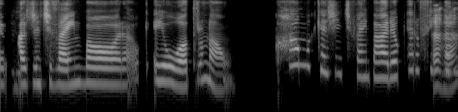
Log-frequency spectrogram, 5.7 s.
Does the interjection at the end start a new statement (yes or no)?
yes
